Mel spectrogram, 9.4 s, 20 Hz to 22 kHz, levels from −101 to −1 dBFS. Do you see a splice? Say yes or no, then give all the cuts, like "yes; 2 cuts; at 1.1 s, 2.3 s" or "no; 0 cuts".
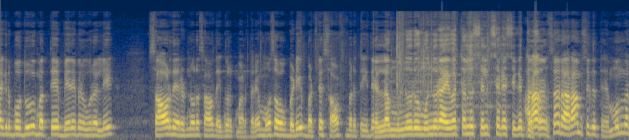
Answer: yes; 1 cut; at 5.6 s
